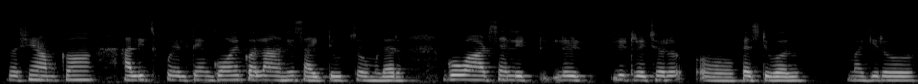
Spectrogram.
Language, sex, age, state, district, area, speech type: Goan Konkani, female, 18-30, Goa, Murmgao, rural, spontaneous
